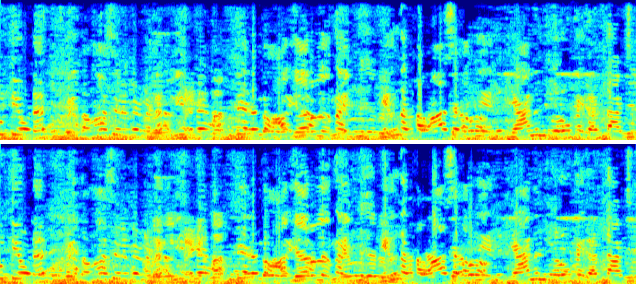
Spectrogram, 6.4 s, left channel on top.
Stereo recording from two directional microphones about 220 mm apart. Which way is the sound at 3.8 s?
5° right (ahead or behind).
